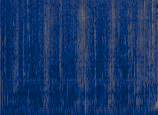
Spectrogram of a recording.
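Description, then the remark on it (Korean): Crunchy chewing of tomato-tasting food, ASMR style: a steady run of crisp, irregular bites and crackles, fairly quiet overall, with no talking. “그럼 한번 이거 ASMR 뭐 이런 건가요? 네, 한번 예 최적의 톤으로 드셔주시죠.”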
